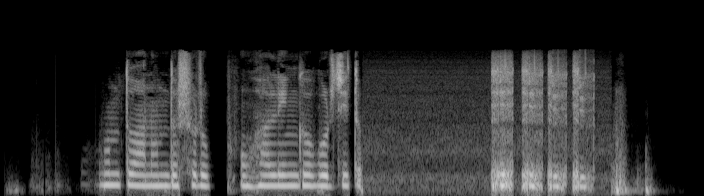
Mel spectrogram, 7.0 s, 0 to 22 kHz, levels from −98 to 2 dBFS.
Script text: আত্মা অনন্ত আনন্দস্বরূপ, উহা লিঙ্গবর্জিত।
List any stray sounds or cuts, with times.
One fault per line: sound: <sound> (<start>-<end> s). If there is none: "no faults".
sound: laugh (4.9-5.9 s)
